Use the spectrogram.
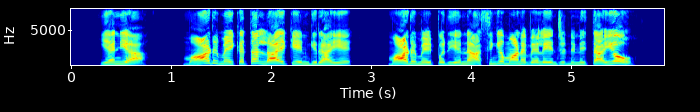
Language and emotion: Tamil, angry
